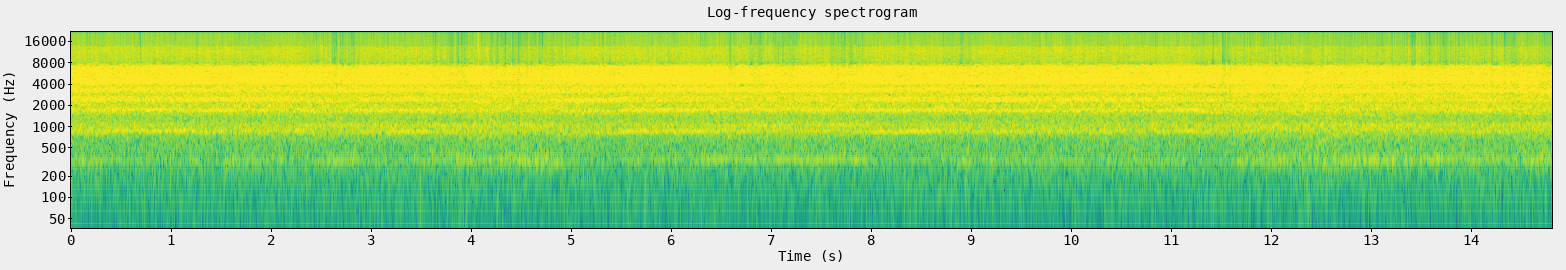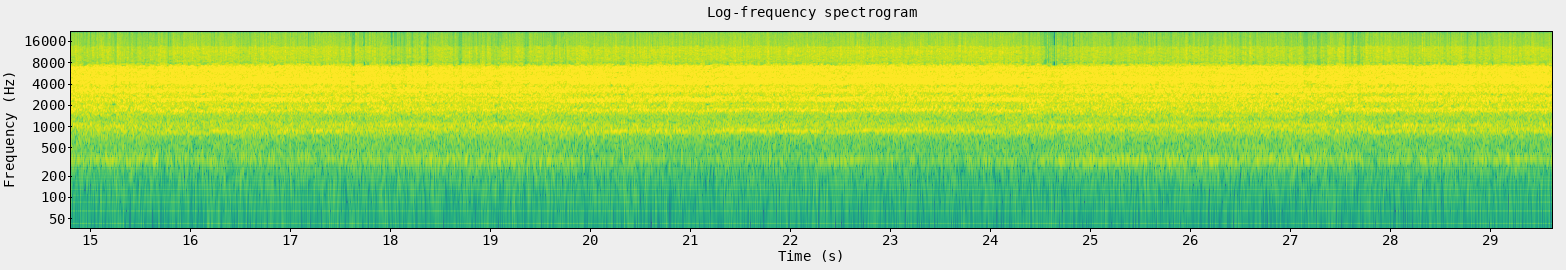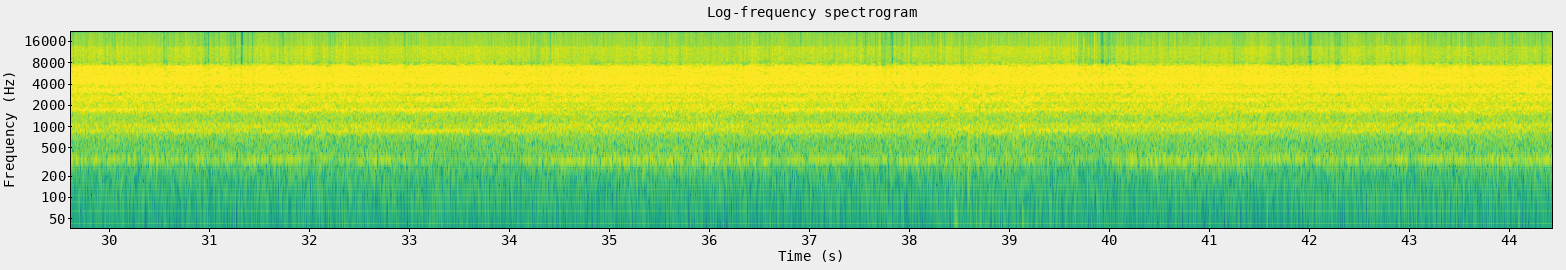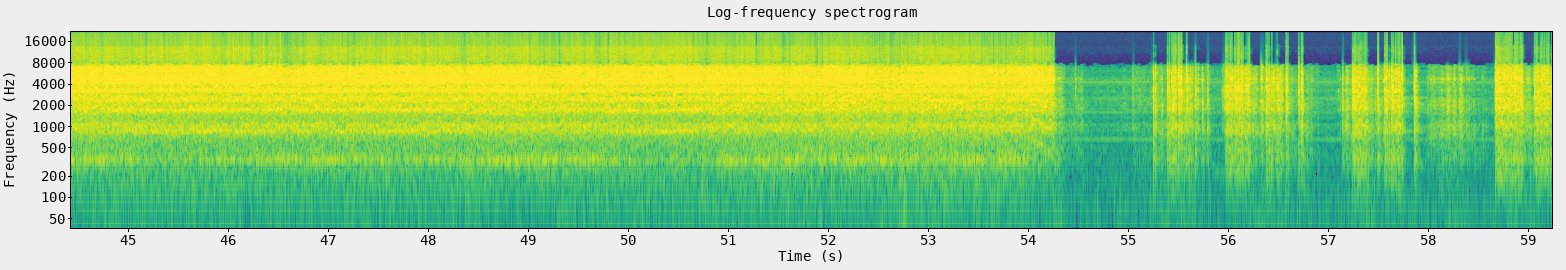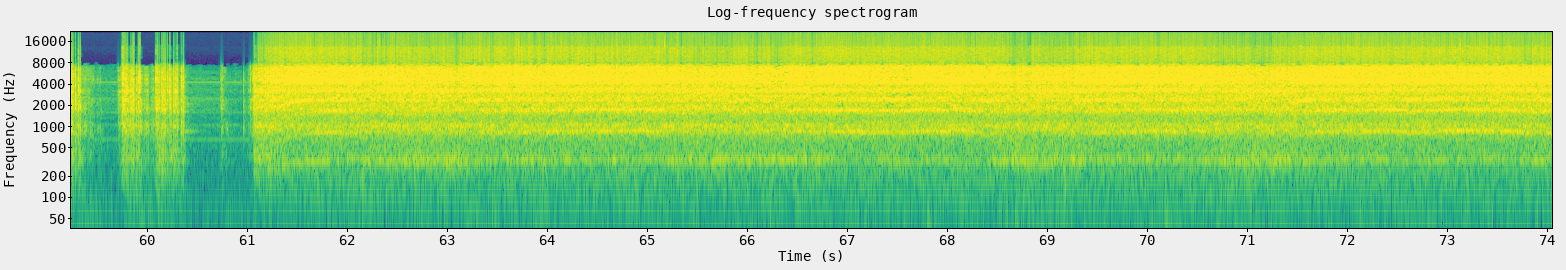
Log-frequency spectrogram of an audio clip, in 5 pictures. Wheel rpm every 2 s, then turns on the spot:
220, 220, 220, 230, 220, 210, 220, 220, 230, 220, 230, 230, 210, 220, 230, 230, 230, 220, 220, 230, 220, 230, 230, 240, 220, 220, 210, 30, 20, 20, 90, 220, 230, 220, 220, 230, 220.
54-60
